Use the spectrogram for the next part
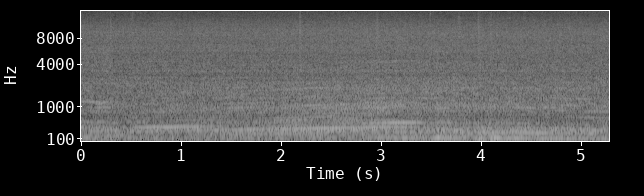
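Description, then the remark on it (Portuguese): A car's big engine drones loudly and steadily from inside the vehicle, its pitch climbing gradually as it revs up while driving, with no voices. “Com esse motorzão, meu. Não, torque ele tem.”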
